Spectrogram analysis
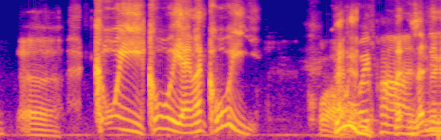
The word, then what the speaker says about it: koi: It wasn't that funny, or did I mispronounce qua pound? Is that how you pronounce it? Japanese quafish. Koi.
